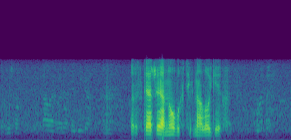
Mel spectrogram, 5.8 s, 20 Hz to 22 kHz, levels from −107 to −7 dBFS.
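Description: No technical faults are audible.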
